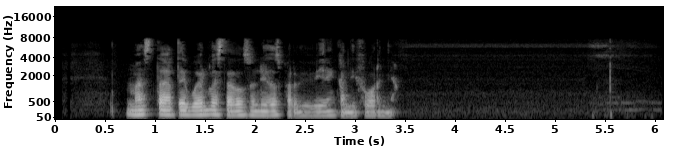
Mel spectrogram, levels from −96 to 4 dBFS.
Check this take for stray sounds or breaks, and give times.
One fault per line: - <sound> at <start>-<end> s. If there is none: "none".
none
